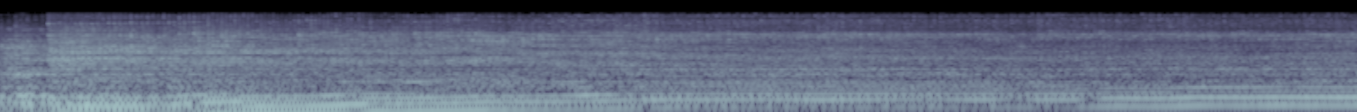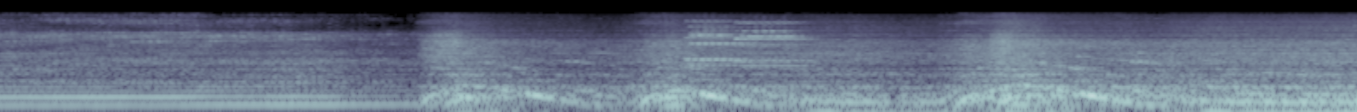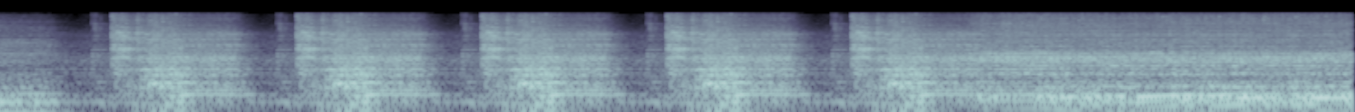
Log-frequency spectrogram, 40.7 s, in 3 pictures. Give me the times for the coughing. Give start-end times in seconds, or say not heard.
not heard.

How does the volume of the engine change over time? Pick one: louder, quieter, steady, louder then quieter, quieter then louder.
louder.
